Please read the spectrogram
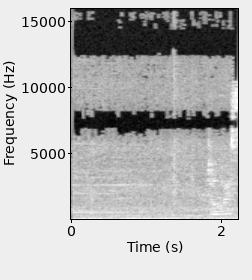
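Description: Steady low hum inside a stationary C151B MRT train car with its doors open, from the carriage's air-conditioning and onboard equipment, with a faint steady tone over it.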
